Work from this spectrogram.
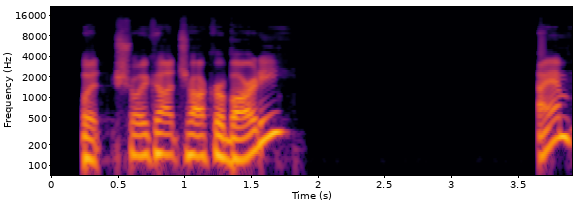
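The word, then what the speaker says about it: Saikat Chakrabarti: Shyot Chakraarti, I am pronouncing his name correctly.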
